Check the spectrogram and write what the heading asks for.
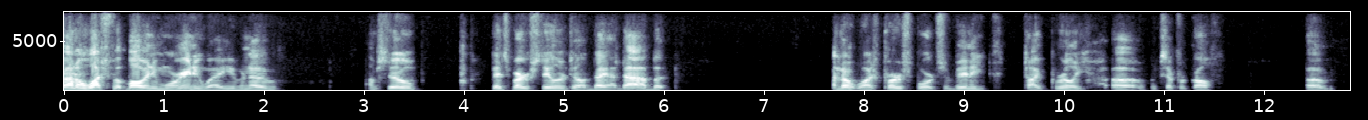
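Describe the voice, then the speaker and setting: A deep-voiced man hosts a livestream, speaking a little slowly with frequent pauses and a fairly bright tone. His casual chat with viewers rambles and gets profane, and he describes his voice as soothing. Dry recording.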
